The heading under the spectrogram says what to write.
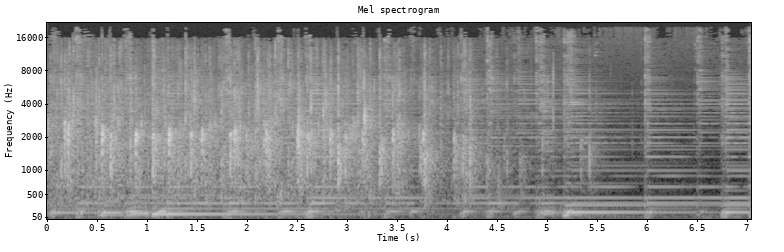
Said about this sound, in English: Come on, give them a round of applause as they come this morning.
